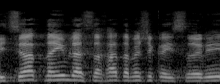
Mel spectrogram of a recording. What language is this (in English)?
Hebrew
